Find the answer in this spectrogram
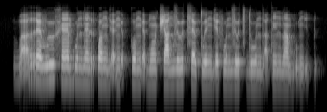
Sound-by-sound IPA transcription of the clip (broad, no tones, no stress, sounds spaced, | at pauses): b a̰ r ɛ v ɯ x ɛ̃ b u n d ɛ̃ r p ʌ ŋ ɡ ɛ̰ ŋ ɛ̰ p k o ŋ ɛ̰ b õ t͡ʃ a n z ɯ t͡s ɛ tʷ e ŋ ɡ e f u n z ɯ t͡s d u n d a̰ t ĩ n d ã b ṵ ŋ ḭ p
